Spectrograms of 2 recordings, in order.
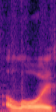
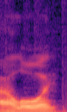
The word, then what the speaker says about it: Aloy: I believe the name might be pronounced Aloy since there's only one L there as opposed to alloy.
